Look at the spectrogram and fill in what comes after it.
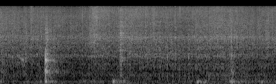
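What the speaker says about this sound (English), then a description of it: "See that sizzle? That means they're getting, see, they're starting to get brown." Potatoes sizzle steadily as they fry in a pot, with a constant loud crackling hiss. Light stirring clicks come through every second or so, close up and with no talk.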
